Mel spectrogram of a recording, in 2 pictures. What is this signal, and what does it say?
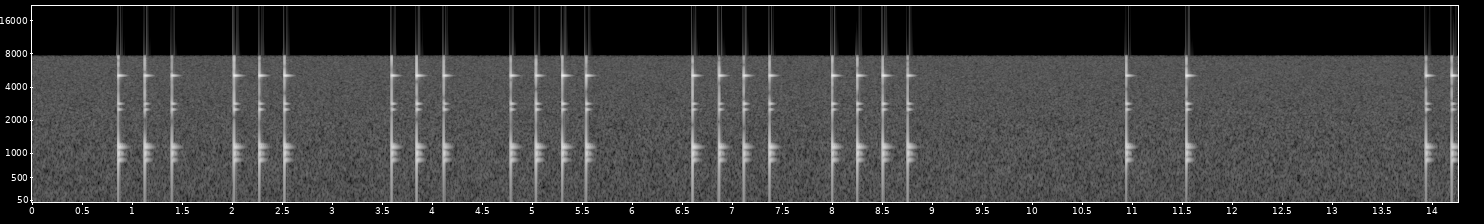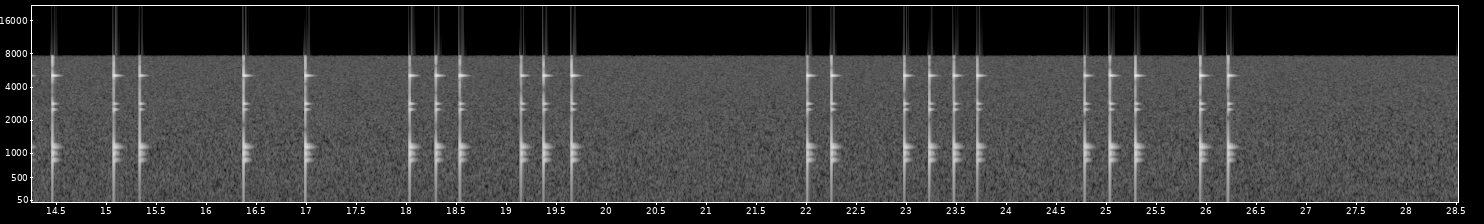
Tap code, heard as taps on a metal pipe, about 4 knocks a second. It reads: NOT A MAN IM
